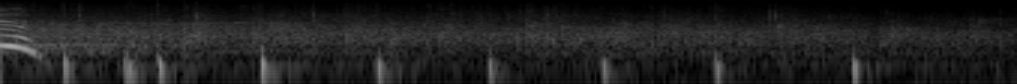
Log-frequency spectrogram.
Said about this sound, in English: I hope we can clap loud enough so they can all hear us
